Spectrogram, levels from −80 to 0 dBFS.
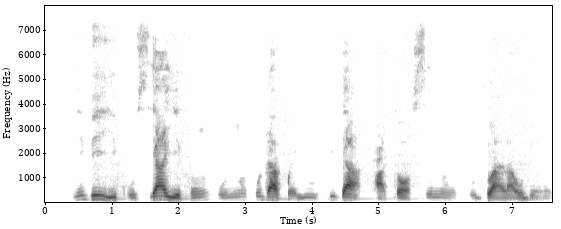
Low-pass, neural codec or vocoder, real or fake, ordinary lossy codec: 7.2 kHz; none; real; AAC, 32 kbps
